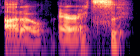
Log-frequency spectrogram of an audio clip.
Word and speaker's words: Otto Ehritz: Is that the correct pronunciation of your last name there? It's Otto Ehritz.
